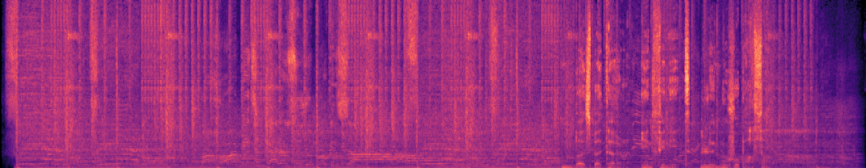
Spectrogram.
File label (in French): deep, french voice over; Boss Bottled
